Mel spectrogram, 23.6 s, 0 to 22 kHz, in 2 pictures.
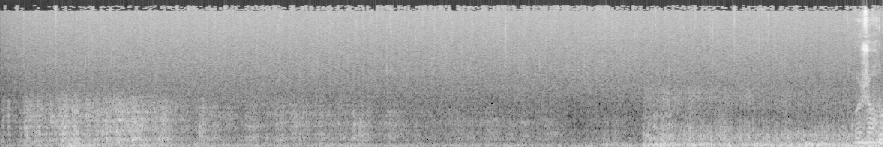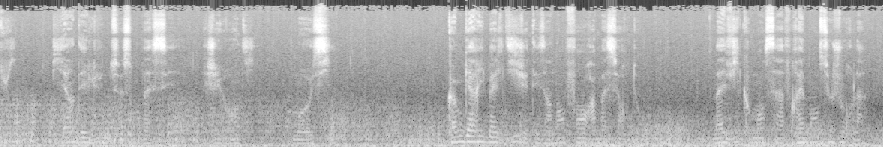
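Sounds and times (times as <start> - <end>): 
low rolling thunder: 0.0 - 23.5
steady rain pouring: 0.0 - 23.5
speech: 12.9 - 15.2, 15.9 - 16.8, 17.8 - 23.4.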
